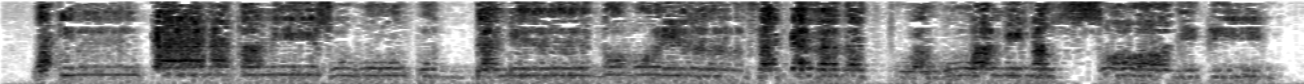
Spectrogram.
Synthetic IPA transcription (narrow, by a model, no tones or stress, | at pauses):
waʔɪnkaːnaqɑmiːsʊhʊːqʊd̪ːamɪnðʊbʊɾɪnnfakaðabat̪wahʊwamɪnassːɑːd̪ɪqiːn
